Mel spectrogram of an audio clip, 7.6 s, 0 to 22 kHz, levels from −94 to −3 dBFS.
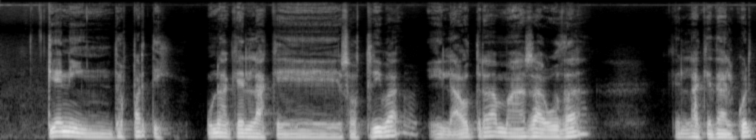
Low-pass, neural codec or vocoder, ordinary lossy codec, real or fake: none; none; none; real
